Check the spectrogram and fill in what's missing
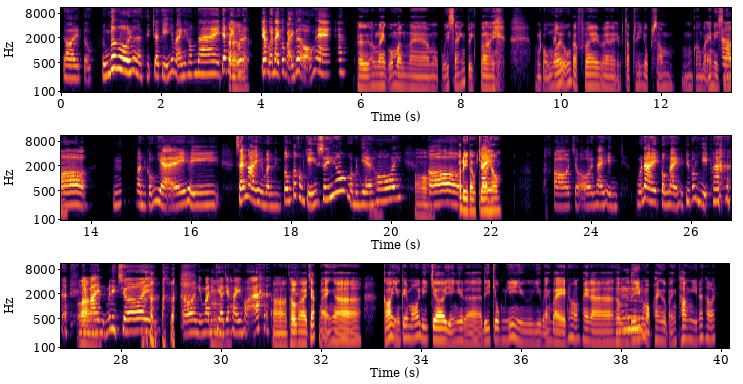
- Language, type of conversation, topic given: Vietnamese, unstructured, Bạn có đồng ý rằng công nghệ đang tạo ra áp lực tâm lý cho giới trẻ không?
- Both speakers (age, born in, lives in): 18-19, Vietnam, Vietnam; 60-64, Vietnam, Vietnam
- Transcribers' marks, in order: unintelligible speech; tapping; chuckle; unintelligible speech; other background noise; unintelligible speech; other noise; laughing while speaking: "ha"; laugh; laugh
